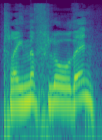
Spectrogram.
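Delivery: lightly put-on English order; hacky English accent. Host ordering intern to clean in a mock English accent. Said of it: "our hacky English accent".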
